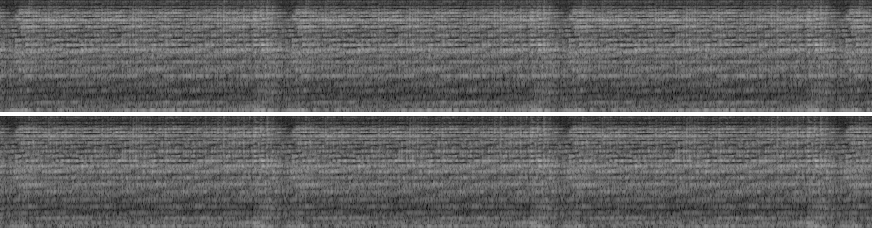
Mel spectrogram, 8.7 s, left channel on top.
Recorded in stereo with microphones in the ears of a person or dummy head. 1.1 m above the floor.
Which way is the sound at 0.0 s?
10° left (ahead or behind).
